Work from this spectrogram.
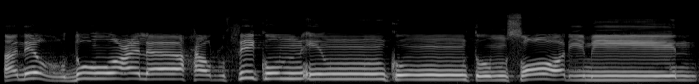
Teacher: وقف کرنے میں یا مدہ کے بعد سکون عارضی یعنی نون کو ساکن کریں گے، ہو جائے گا مد عارض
